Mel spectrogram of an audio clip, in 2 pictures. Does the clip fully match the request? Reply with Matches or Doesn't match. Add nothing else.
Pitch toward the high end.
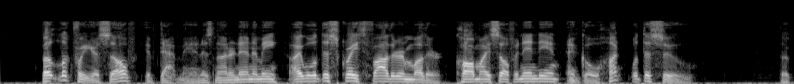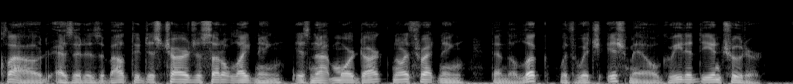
Doesn't match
